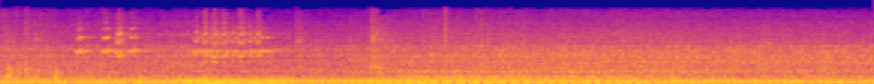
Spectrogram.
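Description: Nissan Patrol off-road truck's engine running at low revs as it crawls over rough trail, rising briefly in revs about a second in and then holding steady.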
